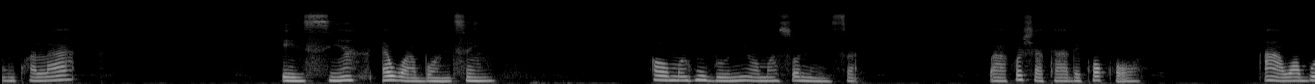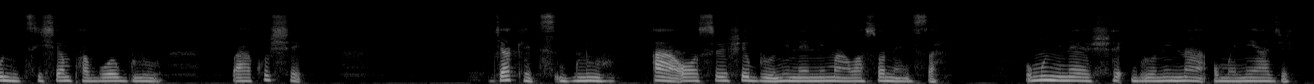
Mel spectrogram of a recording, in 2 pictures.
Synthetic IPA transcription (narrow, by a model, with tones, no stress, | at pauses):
ŋ̩˨kʷʰa˨laː˦ | e˨n̩˨sĩ˨a˦ɛ˦wɔ˨a˨bɔ̃˨n˨tʰɪ̃˦n | ɔ˦mã˦ɦũ˦bu˨ɾo˨nĩ˦˨ɔ˨mã˦sɔ˦nɪ̃˨n̩˨sa˦ | baː˨kʰʊ˦ɕa˨tʰaː˨dɪ˨kʰɔ˦kʰɔ̰ː˨˦ | a˨wɔ˦a˦bʊ˦nĩ˨tʰi˦ɕɛ˦m̩˦pʰa˨bʊ˦æ˦bluː˦˨ | baː˨kʰʊ˦ɕɛ˨ | d͡ʑa˦kʰɛ˨tblu˦˨ | a˨wɔ˦sɪ˦ɾɪ˦ɕᶣɛ˦bu˨ɾo˨nĩ˦nɛ̃˦nːĩ˦mã˦˨wa˦sɔ˦nɪ̃˨n̩˨sa˦ | wɔ˨mũ˦ɲĩ˦nã˦ɛ˨ɕᶣɛ˦bu˨ɾo˨nĩ˦nã˦a˨ɔ˨mɛ̃˨nɪ̃˦a˦d͡ʑɪ˨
